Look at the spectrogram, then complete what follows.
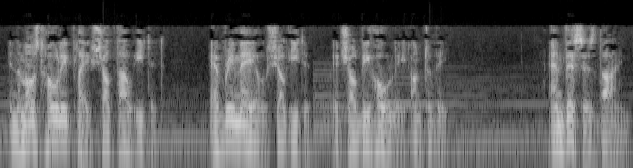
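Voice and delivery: normal talking voice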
